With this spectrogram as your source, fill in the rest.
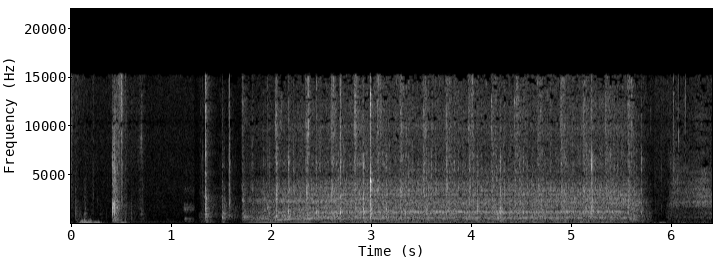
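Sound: sewing machine stitching fabric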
